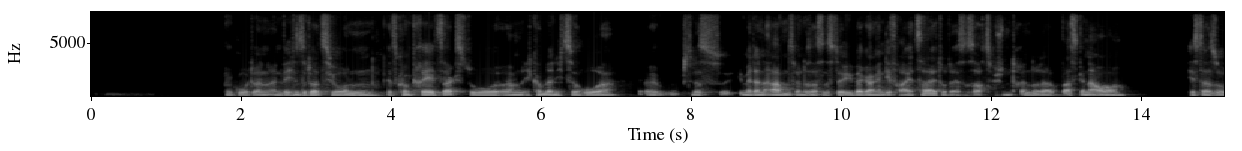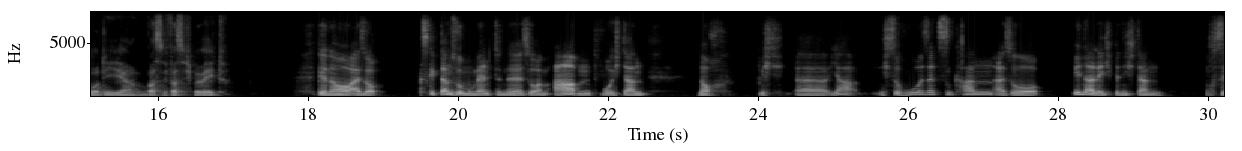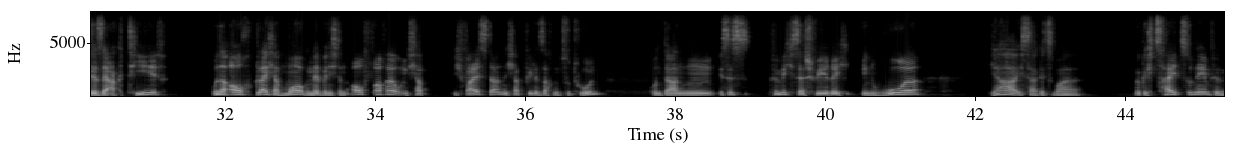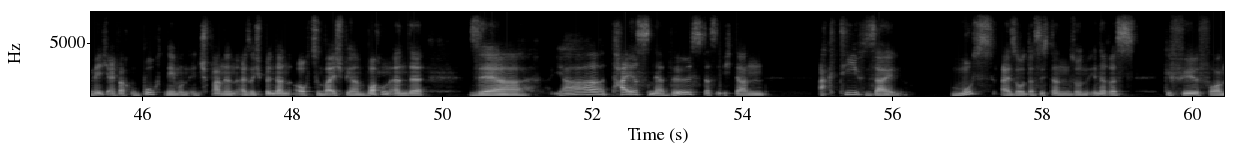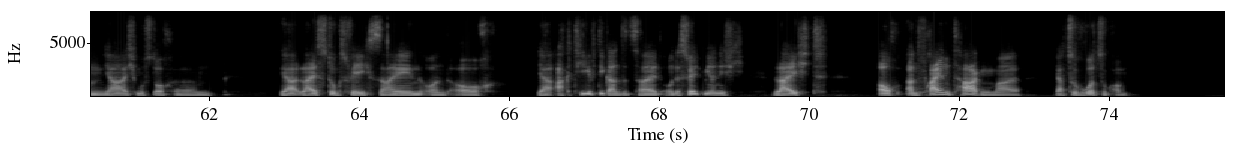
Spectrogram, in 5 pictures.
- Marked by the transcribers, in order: other background noise; tapping; stressed: "muss"
- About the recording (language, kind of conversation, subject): German, advice, Wie kann ich zu Hause endlich richtig zur Ruhe kommen und entspannen?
